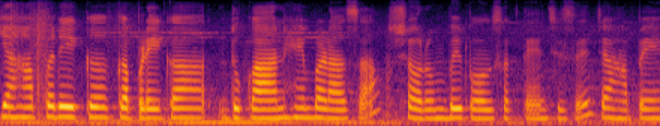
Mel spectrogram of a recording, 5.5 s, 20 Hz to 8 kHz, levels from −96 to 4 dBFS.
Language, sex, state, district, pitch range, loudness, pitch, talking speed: Hindi, female, Chhattisgarh, Korba, 205-235 Hz, -18 LUFS, 215 Hz, 195 wpm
